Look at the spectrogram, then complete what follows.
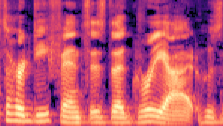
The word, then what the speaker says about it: griot: I was going to say someone who comes to her defense is the griot, whose name is like Mbali, maybe? Mbali, yes. Okay. And that's Griot is how you say that.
